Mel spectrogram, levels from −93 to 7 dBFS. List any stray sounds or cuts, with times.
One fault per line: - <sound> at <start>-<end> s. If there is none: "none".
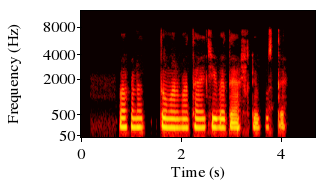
none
